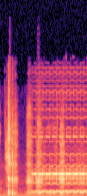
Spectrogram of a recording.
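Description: A telephone rings in a Turkish village home, with two close bursts of the bell, a short gap, then a longer continuous ring carrying a steady tone.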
